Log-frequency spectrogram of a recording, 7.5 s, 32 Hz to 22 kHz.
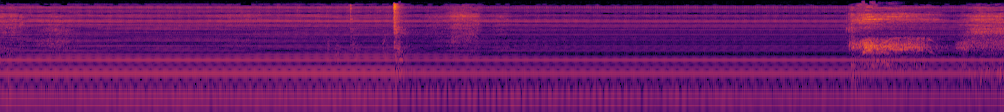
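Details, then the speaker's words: Carver TFM 4.0 Magnetic Field power amplifier: steady low mains-type hum with buzzy edge that persists even with power switched off; cause unknown despite trying other speakers, cables, components and a power line filter; listed as needing a recap. "so there it is that's the buzz [Music] so it's still going on even though i had the power switched off that's crazy"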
